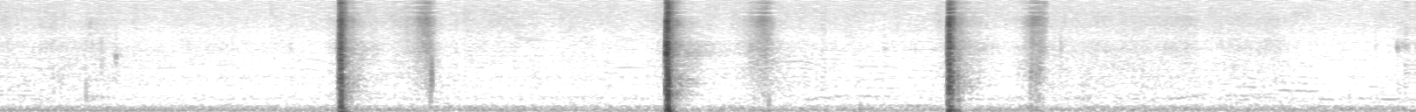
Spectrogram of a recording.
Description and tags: wrist grabbed
a wrist/jacket being grabbed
